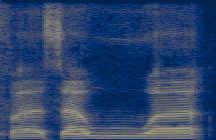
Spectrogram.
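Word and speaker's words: فسوى: telah melakukan kesalahan kfi contoh harusnya fasawa fasawa kata fasawa dibaca tanpa guna alladzi khalaqo fasawa kemudian kita merubahnya jadi guna alladzi khalaqo fasawwa Apabila terjadi seperti ini kesalahan praktik membaca guna yang harusnya tanpa guna tapi dibaca guna maka kita dianggap telah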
